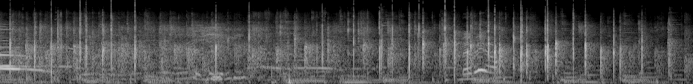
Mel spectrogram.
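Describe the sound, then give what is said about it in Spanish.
An audience applauds steadily for several seconds, a dense crackle of many hands clapping, with some murmuring voices mixed in and the clapping growing a bit louder toward the end. “Pero me encantaría irme con un aplauso. Ahora sí que sigue fuerte.”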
